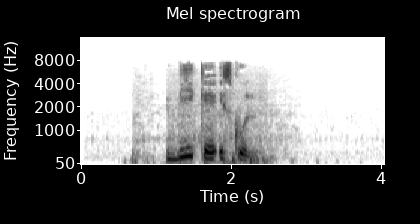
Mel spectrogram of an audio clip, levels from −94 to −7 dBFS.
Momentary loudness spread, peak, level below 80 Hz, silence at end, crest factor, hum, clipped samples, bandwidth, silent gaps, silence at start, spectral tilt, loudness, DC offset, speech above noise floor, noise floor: 14 LU; -2 dBFS; -46 dBFS; 1.6 s; 18 dB; none; under 0.1%; 7.8 kHz; none; 1.15 s; -5.5 dB/octave; -16 LUFS; under 0.1%; 63 dB; -78 dBFS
